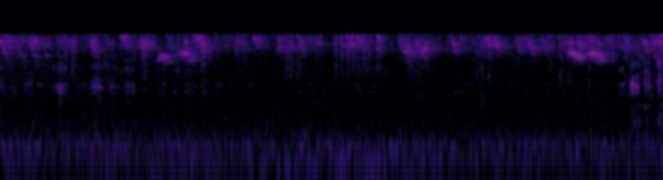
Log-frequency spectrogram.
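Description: Faint bird chirps scattered over a steady low outdoor rumble.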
